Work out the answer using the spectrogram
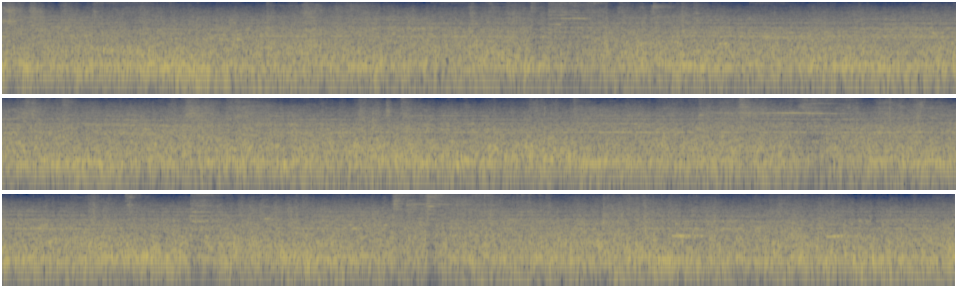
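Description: Freight train of covered hopper cars rolling past at trackside: a steady rumble and clatter of steel wheels on the rails, with scattered knocks and a few brief high wheel squeals.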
